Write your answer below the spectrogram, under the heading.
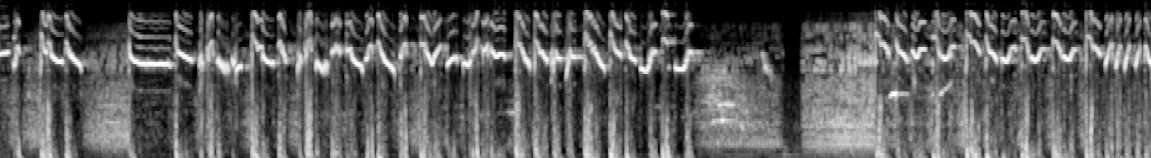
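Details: Long rolling 'tembak ngalas' song of a white-eye, played to set other white-eyes singing: fast cascades of high thin whistles and dry clicks, a short pause and hissy break around the middle, then the rapid twittering resumes.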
